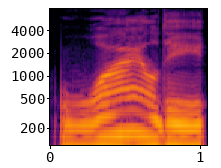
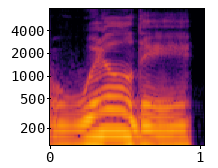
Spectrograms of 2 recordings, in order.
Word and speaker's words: Wilde: Hey guys, got another Wilde tool to check out today. Apparently, I was still pronouncing it wrong in the last video. It's not Wilde, it's not Wilde, it's Wilde.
